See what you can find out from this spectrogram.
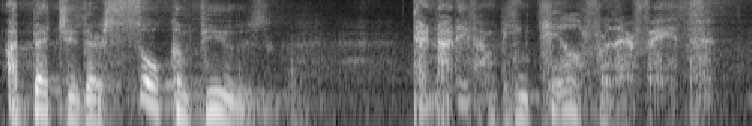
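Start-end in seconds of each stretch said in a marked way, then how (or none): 2.7-4.9 hushed, breathy aside; whisper. Real, not acted. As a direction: lean in and whisper it. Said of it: "whispered aside".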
